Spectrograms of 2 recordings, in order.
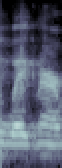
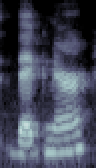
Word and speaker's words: Wegener: page 1 about Alfred I say Wagner but you know me I never pronounced anything correct so it's Beckner he is known as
